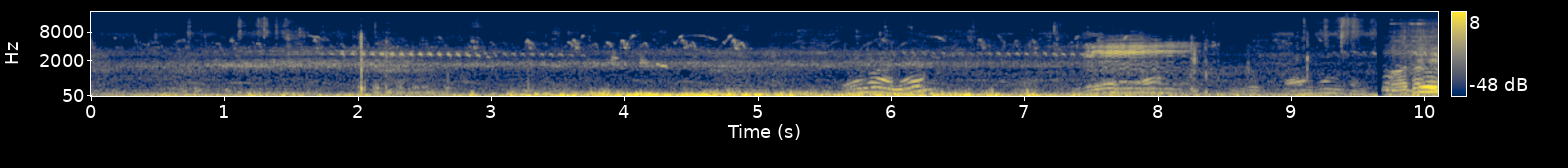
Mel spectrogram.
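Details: Sheep at a village livestock market, bought by the buyers, bleating in short wavering bursts near the end among steady people's chatter and crowd murmur.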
